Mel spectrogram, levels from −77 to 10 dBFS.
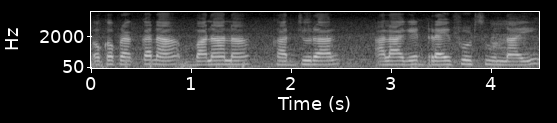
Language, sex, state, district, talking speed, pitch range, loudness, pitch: Telugu, female, Telangana, Mahabubabad, 105 wpm, 190-205 Hz, -13 LUFS, 200 Hz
